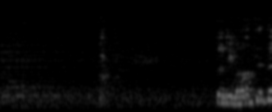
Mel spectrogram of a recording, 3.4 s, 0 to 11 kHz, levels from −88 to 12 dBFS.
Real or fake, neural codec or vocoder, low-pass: real; none; 7.2 kHz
